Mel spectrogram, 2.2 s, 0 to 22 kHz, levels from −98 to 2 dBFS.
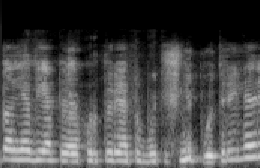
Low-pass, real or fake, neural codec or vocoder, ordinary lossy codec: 10.8 kHz; fake; codec, 44.1 kHz, 3.4 kbps, Pupu-Codec; Opus, 64 kbps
